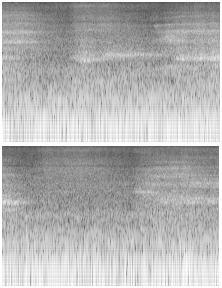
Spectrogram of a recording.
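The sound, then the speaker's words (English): Breathing fills a yoga class: a few long, airy breaths swell and fade in a rushing, hissing wash over steady background noise, with no talk. “Hear that breath and add yours to it.”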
